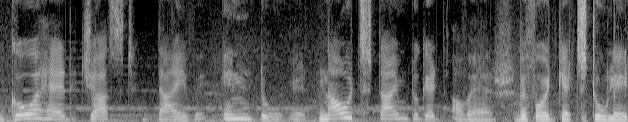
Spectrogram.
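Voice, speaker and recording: A woman's fairly high voice at a fairly slow pace, with music in the background. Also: ordinary pitch variation. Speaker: movie and show reviewer. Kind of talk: review talk to camera. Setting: low-quality recording.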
